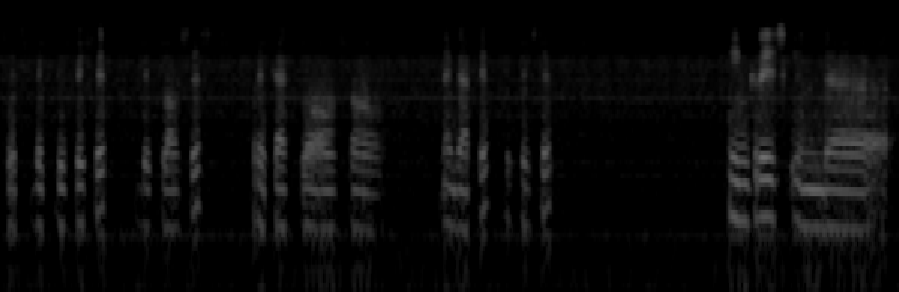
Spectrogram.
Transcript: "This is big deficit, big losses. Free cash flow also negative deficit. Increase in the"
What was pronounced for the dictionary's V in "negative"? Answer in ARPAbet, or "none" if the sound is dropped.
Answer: F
